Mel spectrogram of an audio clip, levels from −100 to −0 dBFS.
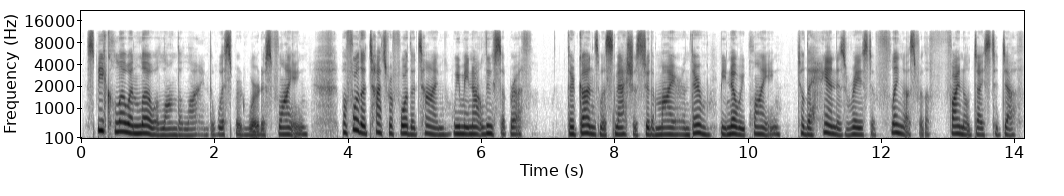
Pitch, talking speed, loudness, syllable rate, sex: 210 Hz, 215 wpm, -18 LUFS, 4.9 syllables/s, female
